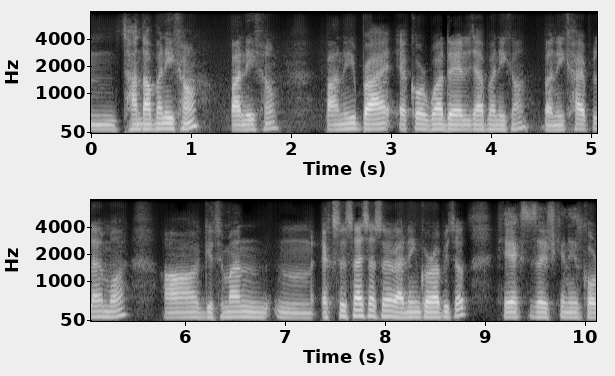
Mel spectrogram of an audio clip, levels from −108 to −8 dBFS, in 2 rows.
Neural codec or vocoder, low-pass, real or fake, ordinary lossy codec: codec, 16 kHz, 0.5 kbps, X-Codec, WavLM features, trained on Multilingual LibriSpeech; none; fake; none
